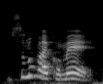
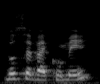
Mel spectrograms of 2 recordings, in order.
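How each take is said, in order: First: Pointed negative question on "Você não vai comer?"; questioning intonation. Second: Said in the usual way. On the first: Shown as a demonstration. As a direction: ask "Você não vai comer?" with more push and a falling end. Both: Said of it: "independente da minha entonação".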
